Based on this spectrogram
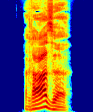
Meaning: inflection of rasen: 1. first-person singular present 2. first/third-person singular subjunctive I 3. singular imperative
- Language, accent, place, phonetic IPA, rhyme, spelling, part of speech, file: German, Germany, Berlin, [ˈʁaːzə], -aːzə, rase, verb, De-rase.ogg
